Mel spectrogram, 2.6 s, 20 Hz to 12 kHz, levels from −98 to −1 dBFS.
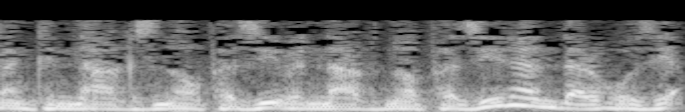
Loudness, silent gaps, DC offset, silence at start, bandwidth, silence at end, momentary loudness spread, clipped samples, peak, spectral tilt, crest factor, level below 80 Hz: -12 LUFS; none; under 0.1%; 0 s; 6.6 kHz; 0 s; 3 LU; under 0.1%; -2 dBFS; -7.5 dB/octave; 10 dB; -36 dBFS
